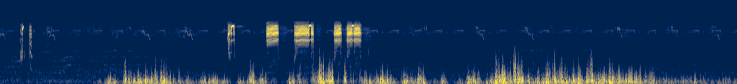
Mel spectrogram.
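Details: Black francolin (kala teetar) giving its harsh, rasping multi-note call: a short note, then longer buzzy grating notes ending in a quick pair, with a thin steady high tone and low rumbling noise around it.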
